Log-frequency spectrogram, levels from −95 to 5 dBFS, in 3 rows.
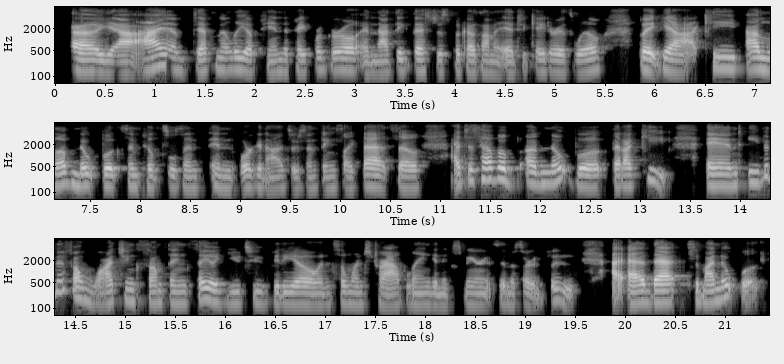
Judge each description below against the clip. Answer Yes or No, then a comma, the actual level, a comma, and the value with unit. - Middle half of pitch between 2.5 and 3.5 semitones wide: Yes, average, 2.9 semitones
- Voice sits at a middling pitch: Yes, medium, 145 Hz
